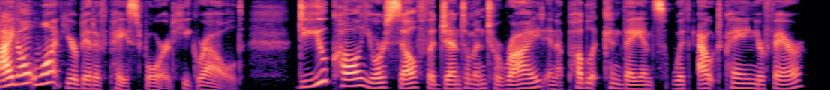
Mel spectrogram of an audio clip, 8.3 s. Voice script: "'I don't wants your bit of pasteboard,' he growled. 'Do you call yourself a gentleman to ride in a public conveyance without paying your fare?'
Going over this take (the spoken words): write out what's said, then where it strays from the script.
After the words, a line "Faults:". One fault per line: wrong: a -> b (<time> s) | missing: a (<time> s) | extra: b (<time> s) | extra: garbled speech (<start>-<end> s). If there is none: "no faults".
"'I don't want your bit of pasteboard,' he growled. 'Do you call yourself a gentleman to ride in a public conveyance without paying your fare?'
Faults:
wrong: wants -> want (0.4 s)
